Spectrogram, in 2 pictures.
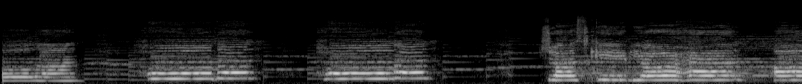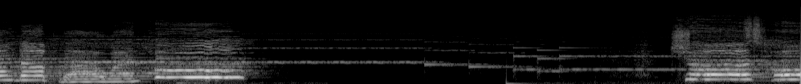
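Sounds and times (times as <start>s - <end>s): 
first bass choir part singing: 1.4s - 4.4s, 5.4s - 10.5s, 14.8s - 16.0s.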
